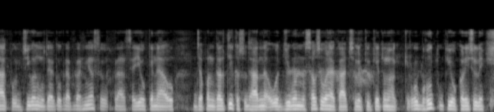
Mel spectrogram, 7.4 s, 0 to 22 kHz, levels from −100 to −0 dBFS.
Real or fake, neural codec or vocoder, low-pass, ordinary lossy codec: fake; codec, 16 kHz, 4 kbps, FunCodec, trained on LibriTTS, 50 frames a second; 7.2 kHz; none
